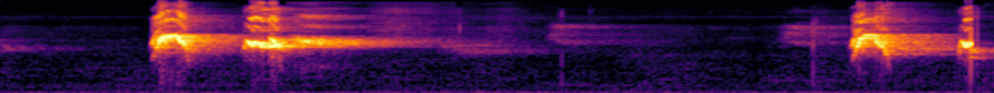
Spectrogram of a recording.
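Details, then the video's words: Fighting song of a red-whiskered bulbul in the morning, used to train a bird: two loud, buzzy chirped phrases close together, a gap, then another punchy phrase. "luyện giọng chào mào hót đấu buổi sáng"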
